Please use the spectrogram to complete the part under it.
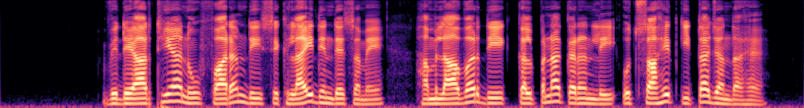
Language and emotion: Punjabi, neutral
